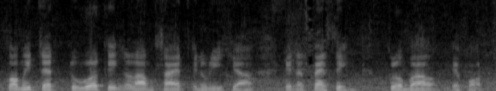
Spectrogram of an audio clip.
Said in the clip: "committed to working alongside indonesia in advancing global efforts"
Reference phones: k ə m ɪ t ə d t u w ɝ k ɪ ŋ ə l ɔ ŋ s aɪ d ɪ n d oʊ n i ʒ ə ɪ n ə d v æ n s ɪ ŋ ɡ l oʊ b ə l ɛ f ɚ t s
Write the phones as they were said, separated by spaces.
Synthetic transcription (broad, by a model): k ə m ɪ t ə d t u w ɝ k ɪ ŋ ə l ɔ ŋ s aɪ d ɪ n d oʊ n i s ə ɪ n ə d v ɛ s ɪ ŋ ɡ l oʊ b ə l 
